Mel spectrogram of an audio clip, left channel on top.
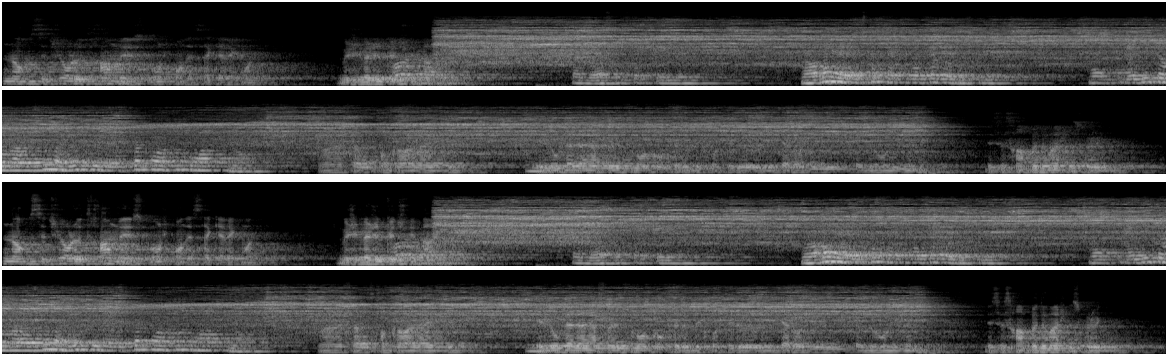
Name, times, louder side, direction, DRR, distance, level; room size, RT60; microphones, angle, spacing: voice 1, 0.0-2.5 3.3-4.5 14.8-16.2 16.9-22.6, right 2 dB, 70° right, 3 dB, 0.9 m, -29 dB
voice 2, 3.9-4.4 5.7-7.0 8.0-10.3 10.9-14.1 16.9-17.0, equal, 25° left, 2 dB, 1.1 m, -27 dB
sound 1, 4.3-20.9, right 2 dB, 15° right, 1.1 m, -27 dB
10.5 x 6.3 x 6.1 m, 2.4 s
head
